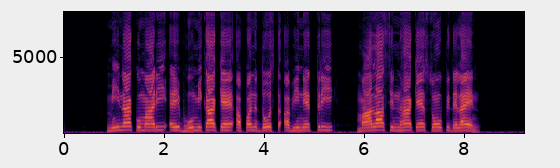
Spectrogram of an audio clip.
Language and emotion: Maithili, neutral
